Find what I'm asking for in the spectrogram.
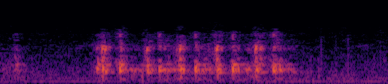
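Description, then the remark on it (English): A short burst of a telephone bell for a long-distance call from New York, rattling in a quick run of about eight rapid pulses for roughly a second, moderately loud, with no voices. “Well, I'll take it on this phone here.”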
